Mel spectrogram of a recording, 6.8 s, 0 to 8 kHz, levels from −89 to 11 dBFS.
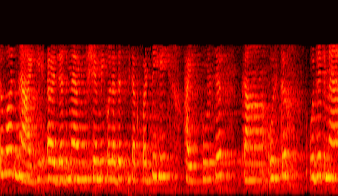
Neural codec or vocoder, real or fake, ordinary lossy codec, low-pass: none; real; AAC, 16 kbps; 7.2 kHz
